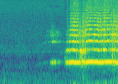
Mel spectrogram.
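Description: A rooster crows loudly and close, a single strident call that starts abruptly and holds steady.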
